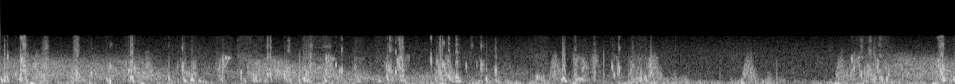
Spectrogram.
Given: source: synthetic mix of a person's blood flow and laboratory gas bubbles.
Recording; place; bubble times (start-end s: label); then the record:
Doppler ultrasound of blood flow; subclavian vein
0.00-0.51 s: bubbles
0.71-0.96 s: bubbles
1.04-1.14 s: bubbles
1.23-1.44 s: bubbles
1.65-2.04 s: bubbles
2.15-2.33 s: bubbles
2.37-2.75 s: bubbles
2.83-3.46 s: bubbles
3.52-3.65 s: bubbles
3.73-4.11 s: bubbles
4.28-5.03 s: bubbles
5.33-5.50 s: bubbles
5.58-6.02 s: bubbles
6.09-6.23 s: bubbles
6.28-6.59 s: bubbles
8.47-8.94 s: bubbles
9.34-9.56 s: bubbles
From the record:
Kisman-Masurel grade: 333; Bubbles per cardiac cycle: rolling drumbeat, 9 or more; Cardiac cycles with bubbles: 50 to 99%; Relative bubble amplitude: loud (0.450 to 0.775); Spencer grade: 3 (all of the cardiac periods contain showers or single bubble signals, but not dominating or overriding the cardiac motion signals); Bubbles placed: anywhere in the cardiac cycle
